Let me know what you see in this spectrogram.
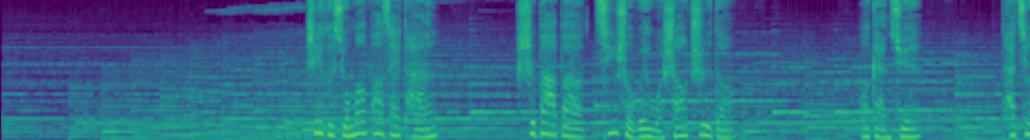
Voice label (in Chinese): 女 广告 中国味泡菜自然素人, putonghua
